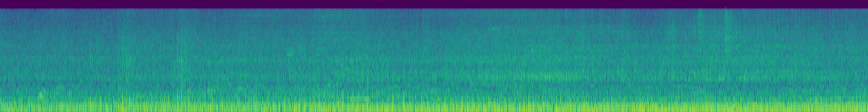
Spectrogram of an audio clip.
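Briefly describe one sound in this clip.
Motorcycle engines idle and rumble close by.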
